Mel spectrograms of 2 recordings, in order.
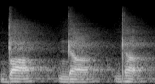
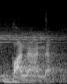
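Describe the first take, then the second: First: Each syllable is said separately with pauses. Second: The syllables run together without any pauses. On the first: "ভেঙে practice করি" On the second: "একসাথে করলে"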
